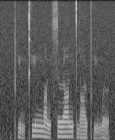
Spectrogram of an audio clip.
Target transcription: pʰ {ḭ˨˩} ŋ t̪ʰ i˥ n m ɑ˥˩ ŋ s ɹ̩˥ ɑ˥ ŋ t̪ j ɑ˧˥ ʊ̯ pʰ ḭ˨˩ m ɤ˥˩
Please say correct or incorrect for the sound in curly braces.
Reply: correct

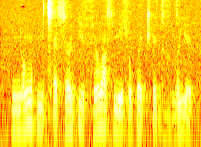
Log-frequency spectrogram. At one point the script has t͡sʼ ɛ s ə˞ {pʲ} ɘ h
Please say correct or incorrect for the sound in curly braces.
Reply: correct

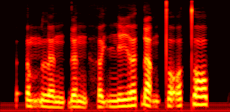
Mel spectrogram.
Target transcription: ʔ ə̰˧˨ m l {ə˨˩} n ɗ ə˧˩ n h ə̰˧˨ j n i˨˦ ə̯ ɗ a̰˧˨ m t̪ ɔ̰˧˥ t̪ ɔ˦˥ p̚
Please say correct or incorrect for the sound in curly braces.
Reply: correct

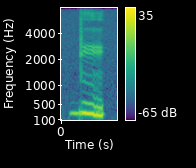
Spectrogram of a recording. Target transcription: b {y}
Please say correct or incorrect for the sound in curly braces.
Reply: correct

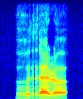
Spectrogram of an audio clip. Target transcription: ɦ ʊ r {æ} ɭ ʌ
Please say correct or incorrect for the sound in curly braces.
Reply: correct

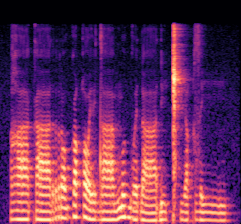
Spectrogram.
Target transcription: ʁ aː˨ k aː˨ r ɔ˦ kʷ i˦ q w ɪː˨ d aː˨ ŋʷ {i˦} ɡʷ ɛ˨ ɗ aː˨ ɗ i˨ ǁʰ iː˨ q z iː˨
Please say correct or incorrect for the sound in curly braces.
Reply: correct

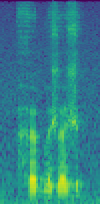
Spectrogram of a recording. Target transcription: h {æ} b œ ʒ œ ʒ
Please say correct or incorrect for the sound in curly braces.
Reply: incorrect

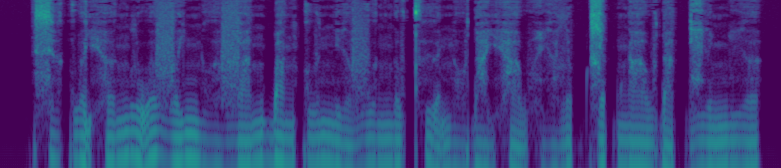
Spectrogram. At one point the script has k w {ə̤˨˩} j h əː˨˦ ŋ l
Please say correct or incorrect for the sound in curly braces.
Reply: incorrect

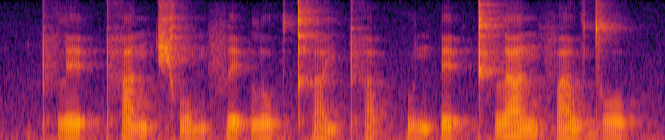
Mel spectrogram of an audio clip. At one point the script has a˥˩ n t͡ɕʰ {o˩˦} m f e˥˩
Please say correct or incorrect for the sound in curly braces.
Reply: incorrect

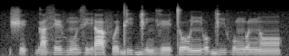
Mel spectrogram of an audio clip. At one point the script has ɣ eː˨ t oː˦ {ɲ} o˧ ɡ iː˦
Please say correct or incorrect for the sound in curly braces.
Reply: correct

